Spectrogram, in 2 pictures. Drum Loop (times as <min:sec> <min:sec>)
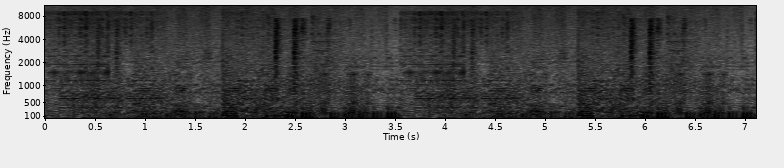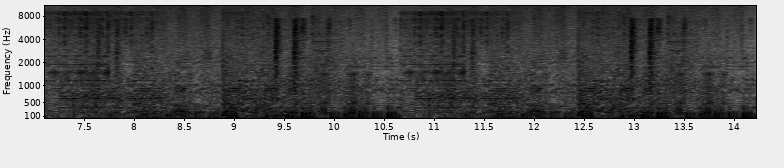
0:01.8 0:03.6, 0:05.4 0:07.2, 0:08.9 0:10.8, 0:12.4 0:14.2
